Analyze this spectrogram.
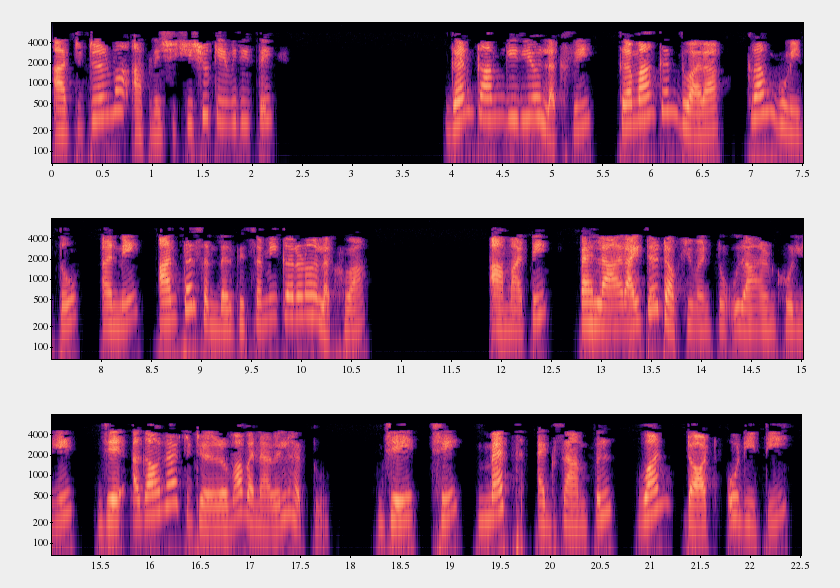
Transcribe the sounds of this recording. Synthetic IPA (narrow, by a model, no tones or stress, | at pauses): aʈiʈələɾmãʔapɽ̃eʃikʰiʃũkeʋiɾit̪e | ɡəɳ̃kamɡiɾijoləkʰʋi | kɾəmãŋkənd̪ʋaɾa | kɾəmɡuɽ̃it̪o | əne | ãnt̪əɾsə̃nd̪əɾbʱit̪səmikəɾəɽ̃oləkʰʋa | aːmaːʈe | pɐɦɪlãɾaːɪʈəɾɖɔːkjumẽːɳʈnũʔʊd̪aːɦəɾəɽ̃kʰoːlije | d͡ʑeːʔɐɡaːʋnaɾʈiʈelɾomãbɐnaːʋelɦɐt̪ṵ̃ː | d͡ʑet͡ɕʰe | mɛt̪ʰeɡzãːmpəl | ʋənɖɔːʈoːɖiːʈiː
